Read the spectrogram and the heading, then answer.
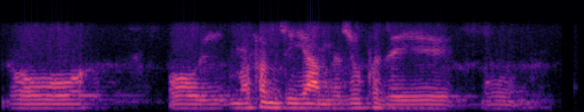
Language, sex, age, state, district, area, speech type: Manipuri, male, 18-30, Manipur, Thoubal, rural, conversation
